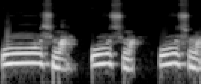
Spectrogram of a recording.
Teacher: ईश्वर बोलने में भी हम लोग को ज्यादा समय लगता है, द्विमात्रिक समय लगता है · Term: दीर्घ स्वर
